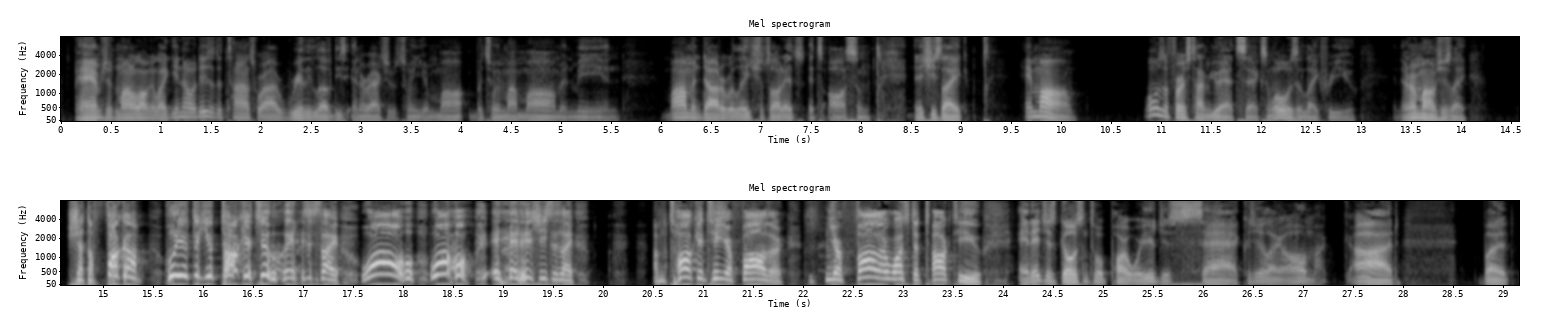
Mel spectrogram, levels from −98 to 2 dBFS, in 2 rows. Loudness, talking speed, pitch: -26 LUFS, 230 wpm, 125 Hz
